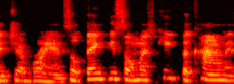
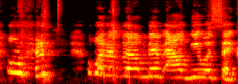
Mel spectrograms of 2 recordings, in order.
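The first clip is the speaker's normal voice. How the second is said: laughing, louder and high; laughing shout; 9 semitones higher, 8 dB louder than usual. Real, not acted. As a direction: shout through laughter, thrilled. Excited reaction to viewer comment.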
